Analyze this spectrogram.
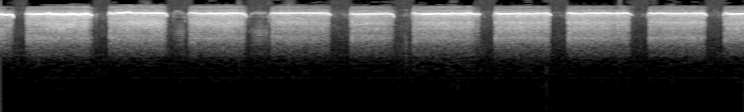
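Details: Swiftlet 'inap' (roosting) call: steady series of harsh, buzzy, hiss-like notes with a high whistled edge, each about half a second long, separated by short regular pauses.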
